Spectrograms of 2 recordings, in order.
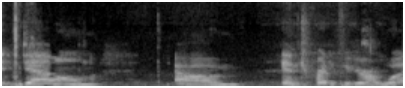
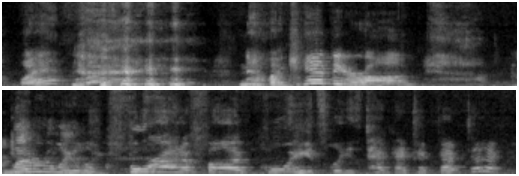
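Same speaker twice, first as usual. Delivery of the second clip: high-pitched mock disbelief with a laugh in it; squeaky-high, half-laughing protest; incredulous protest; 11 semitones higher than usual. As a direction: imitate a flustered scientist who can't believe it. Acting out Stamets's flustered disbelief.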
